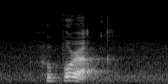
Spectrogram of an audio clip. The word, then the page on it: huporak: Ishir Chamacoco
